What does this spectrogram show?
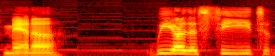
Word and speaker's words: Mana: are the members of the mana family it's pronounced mana we are the seeds of the mana tree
